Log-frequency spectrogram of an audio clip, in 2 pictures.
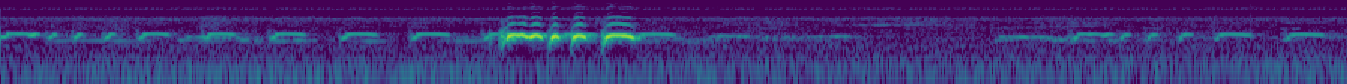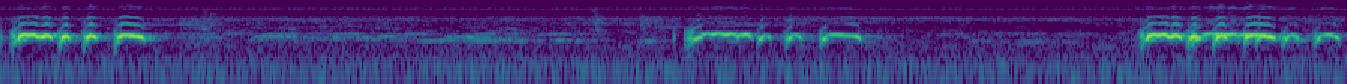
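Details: Local zebra dove in breeding condition, singing to challenge rivals: four loud rapid bursts of bubbling, stuttered coos spaced a few seconds apart, with quieter runs of cooing notes, apparently from another dove, in between.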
